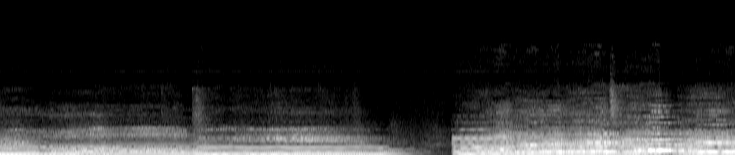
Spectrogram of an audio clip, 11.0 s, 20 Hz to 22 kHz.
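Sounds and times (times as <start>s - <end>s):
sacred choral music: 0.0s - 11.0s.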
